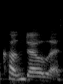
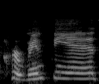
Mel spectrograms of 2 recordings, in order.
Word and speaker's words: Condola: If y'all don't stop calling her Corinthians and conditioner and condolences. Credenza. Somebody said control.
